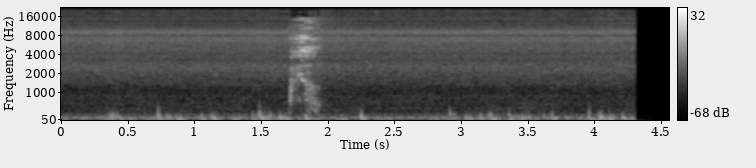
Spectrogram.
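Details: Randomly occurring hiccups: a single brief, high, squeaky hiccup over low rumbling room noise.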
